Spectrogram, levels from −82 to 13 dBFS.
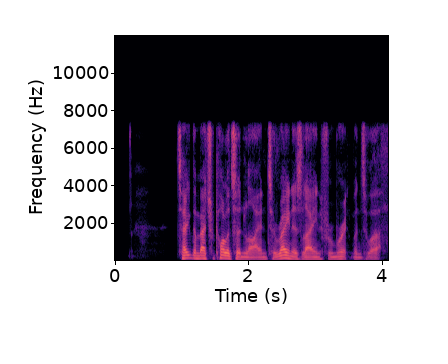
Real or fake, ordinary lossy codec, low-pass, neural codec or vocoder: fake; none; 7.2 kHz; codec, 16 kHz, 2 kbps, FunCodec, trained on Chinese and English, 25 frames a second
